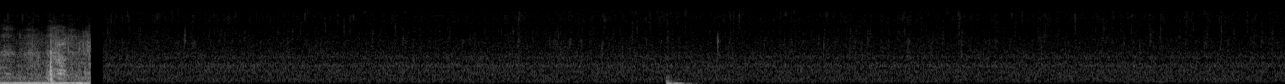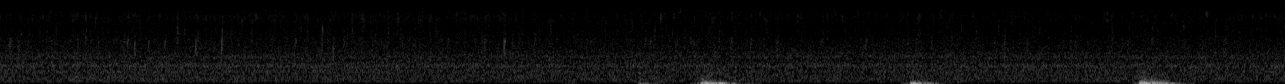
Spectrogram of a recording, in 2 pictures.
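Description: Rain patters steadily and softly.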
